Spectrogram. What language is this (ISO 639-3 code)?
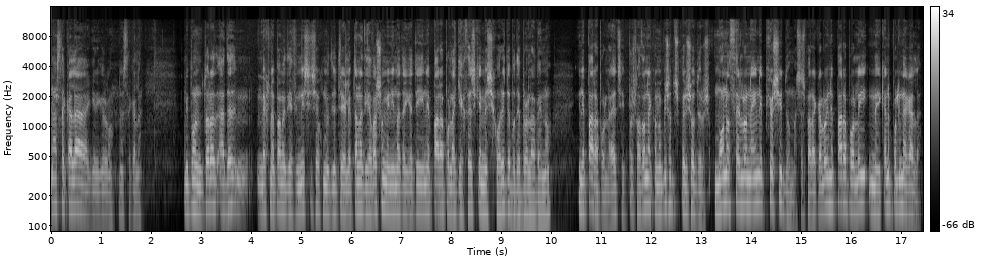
ell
